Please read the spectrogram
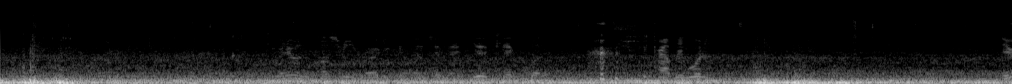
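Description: Low, steady rumble of a car driving, heard from inside the cabin, swelling louder about half a second in and again near eight seconds. Faint, indistinct voices sit under it.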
